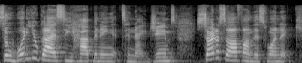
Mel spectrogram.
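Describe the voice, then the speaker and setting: A woman with an American accent at a fairly high pitch and moderate pace, with very wide pitch swings and noticeable background noise. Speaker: sports betting show host. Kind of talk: casual panel discussion.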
